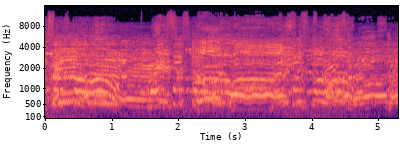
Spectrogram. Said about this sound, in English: Every Saturday for the last 8 weeks, pro- and anti-immigration protesters line the sidewalks along Thomas Road, a major Phoenix street, and yell at each other.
